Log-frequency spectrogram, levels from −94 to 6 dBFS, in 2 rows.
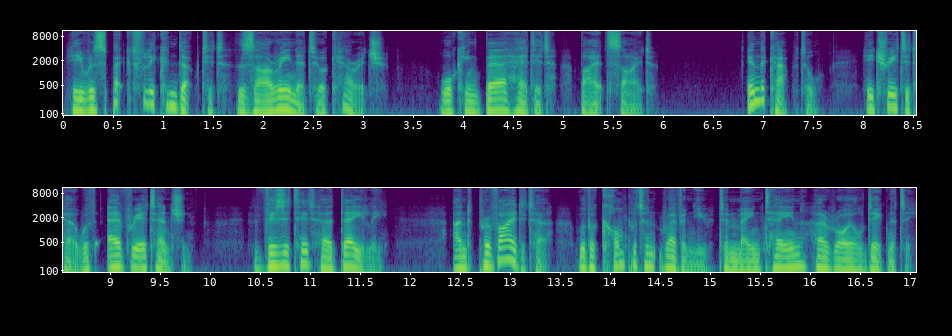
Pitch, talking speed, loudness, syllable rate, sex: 105 Hz, 135 wpm, -19 LUFS, 5.1 syllables/s, male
